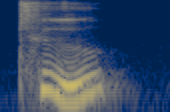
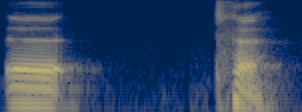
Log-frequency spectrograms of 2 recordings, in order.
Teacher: So instead of to, the strong form, it can be t, a weak form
